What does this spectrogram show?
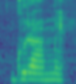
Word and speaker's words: gurame: Bacanya gurame atau gurami. Iat itu menurut kepercayaan masing-masing juga. Iya ya, Guys. Yang benar gurame atau gurami? Gurame. Gurame. Eh, Kak, kamu nulis apa bedanya, Kak?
